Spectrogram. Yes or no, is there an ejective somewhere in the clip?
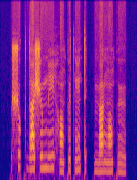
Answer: no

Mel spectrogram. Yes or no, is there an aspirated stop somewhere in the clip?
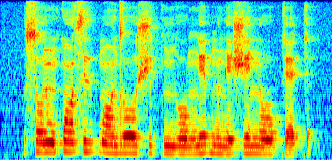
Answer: no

